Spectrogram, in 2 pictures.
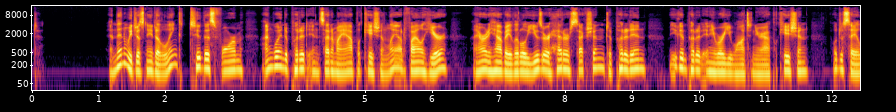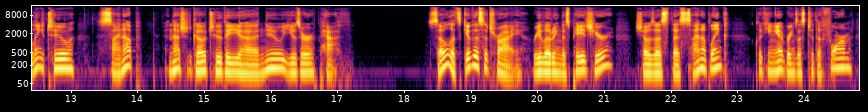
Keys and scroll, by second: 10.4 ctrl+shift+>, 17.3 super+s.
